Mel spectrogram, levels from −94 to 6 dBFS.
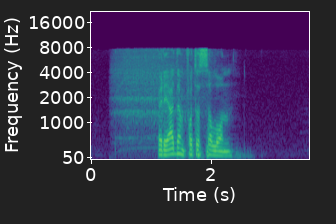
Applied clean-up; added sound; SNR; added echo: none; Engine starting; 15 dB; none.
